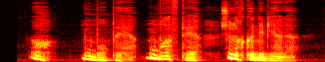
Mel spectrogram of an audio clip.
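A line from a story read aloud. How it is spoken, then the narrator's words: Exalted exclamation. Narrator (French): s'écria Catherine, exaltée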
